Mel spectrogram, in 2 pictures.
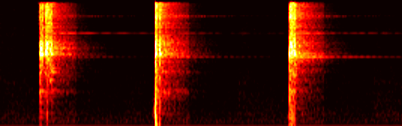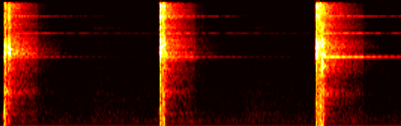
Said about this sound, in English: These will be glissé, or gliding on the blade and hitting the bell guard.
